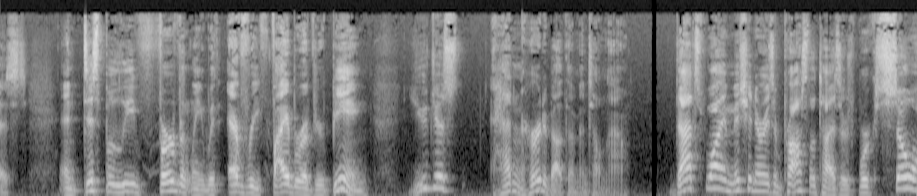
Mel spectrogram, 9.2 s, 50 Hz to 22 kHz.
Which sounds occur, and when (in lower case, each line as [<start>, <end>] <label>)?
[0.00, 0.26] male speech
[0.00, 9.15] background noise
[0.30, 0.61] breathing
[0.59, 1.41] male speech
[1.59, 3.68] male speech
[3.69, 4.02] breathing
[4.13, 4.59] male speech
[4.90, 6.32] male speech
[6.75, 9.15] male speech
